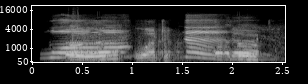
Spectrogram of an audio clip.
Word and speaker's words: water: Ini bacanya adalah glass panjang of Water. Nah, karena dia British, maka dia nggak dibaca R-nya. Jadi ini British nih, karena R-nya ditinggal kan.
